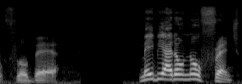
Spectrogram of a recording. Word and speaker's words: Flobert: a certain Nicolas Flobert, often read in the Italian way as Flaubert, but he was very French, so Flobert.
